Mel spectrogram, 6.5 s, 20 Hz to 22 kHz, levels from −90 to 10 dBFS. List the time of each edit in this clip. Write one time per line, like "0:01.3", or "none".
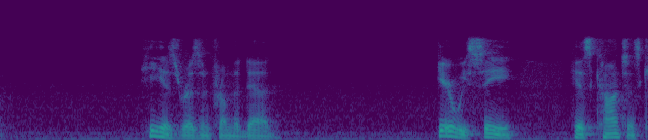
0:01.3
